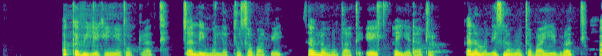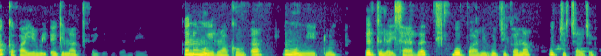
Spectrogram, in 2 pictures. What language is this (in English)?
Oromo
